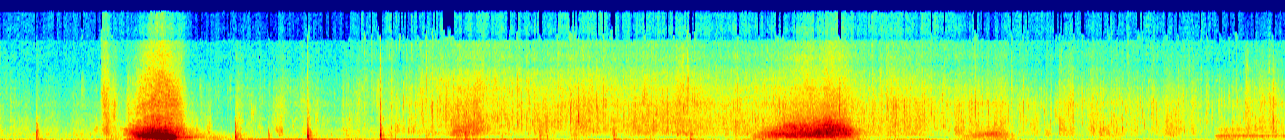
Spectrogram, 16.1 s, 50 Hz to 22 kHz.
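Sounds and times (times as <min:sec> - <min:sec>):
elephant snort: 0:01.6 - 0:02.6, 0:09.4 - 0:10.9, 0:12.0 - 0:12.8, 0:15.2 - 0:16.0
soft crackling and rustling: 0:02.6 - 0:16.0.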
